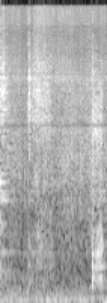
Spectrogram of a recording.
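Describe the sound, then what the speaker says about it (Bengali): Noodles cooking in a pan, a soft steady sizzle with two brief scraping stirs, close and moderately loud, no voices. "নুডলস এখানে রান্না হচ্ছে আর আমি এখানে ভিডিও করতেছি"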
